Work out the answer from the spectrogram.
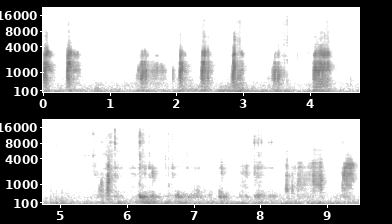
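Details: Pet female green-cheeked conure tucked inside her owner's pocket indoors, chewing at it and making a strange noise, perhaps wanting to mate: short raspy bursts repeated irregularly, roughly every two seconds, amid fabric rustling.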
